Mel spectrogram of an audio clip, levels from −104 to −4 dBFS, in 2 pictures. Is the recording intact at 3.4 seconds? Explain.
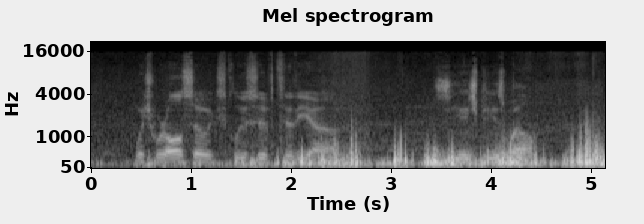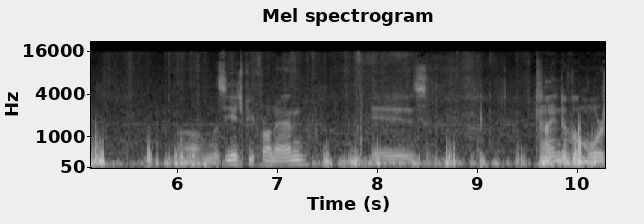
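Yes, the audio is intact at 3.4 seconds, with no dropout, click, distortion or other fault audible at that point.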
